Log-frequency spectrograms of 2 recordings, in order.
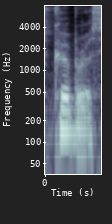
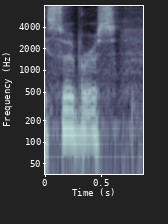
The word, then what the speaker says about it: Cerberus: here cerberus kerberos tenshi i believe the latin pronunciation is kerberos even though i think most english speakers say cerberus because english is stupid uh you too no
